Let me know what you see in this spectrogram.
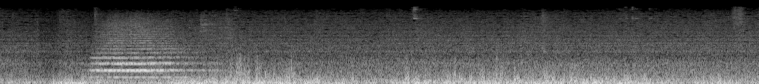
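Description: Passenger express train running through a station at speed, a steady rumble of coaches on the track, with one train horn blast about a second in, lasting about a second.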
